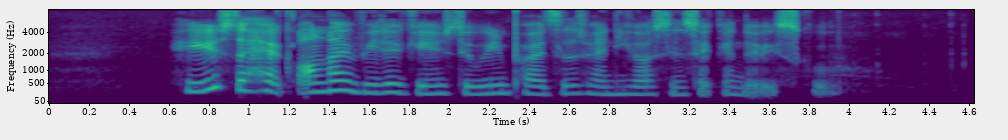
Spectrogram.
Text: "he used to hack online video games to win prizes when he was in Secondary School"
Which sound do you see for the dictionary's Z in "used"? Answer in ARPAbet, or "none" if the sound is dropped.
S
